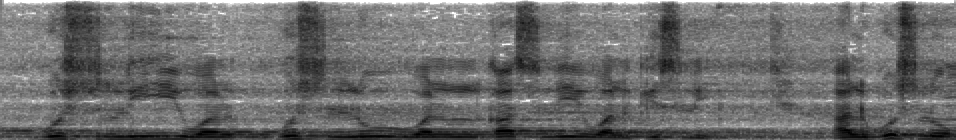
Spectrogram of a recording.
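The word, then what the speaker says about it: غُسل: Al-ghuslu mandi itu dengan membacanya dengan dhamma adalah maknanya ta'mimu jami'il badani bil ma', yaitu meratakan seluruh anggota badan dengan aliran air.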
